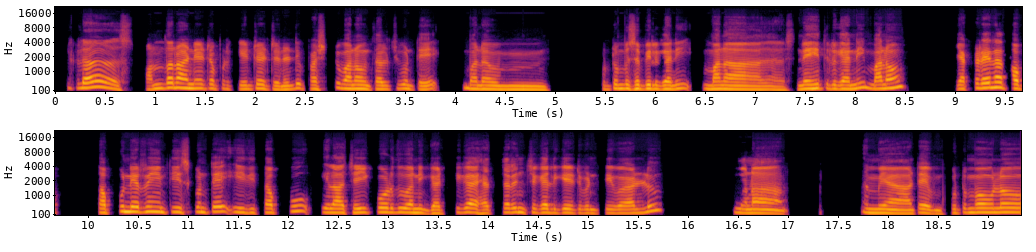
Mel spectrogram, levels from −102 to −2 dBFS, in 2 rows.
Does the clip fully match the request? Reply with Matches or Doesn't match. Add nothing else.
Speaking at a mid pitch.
Matches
